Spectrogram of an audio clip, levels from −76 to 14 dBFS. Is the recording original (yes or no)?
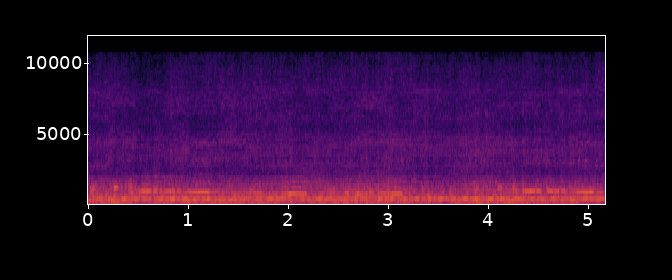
no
